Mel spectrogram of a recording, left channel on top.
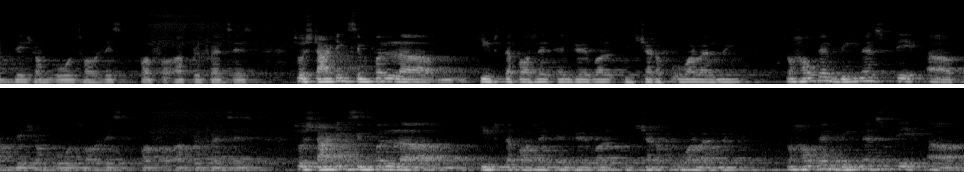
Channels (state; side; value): normal; both; correlation 0.77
